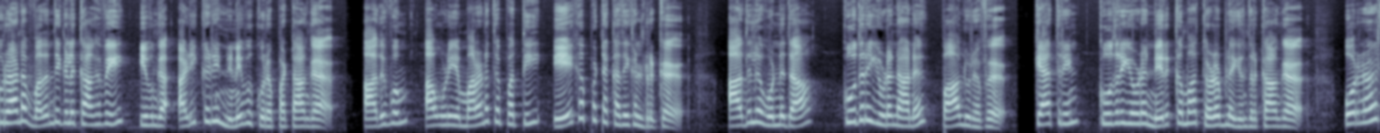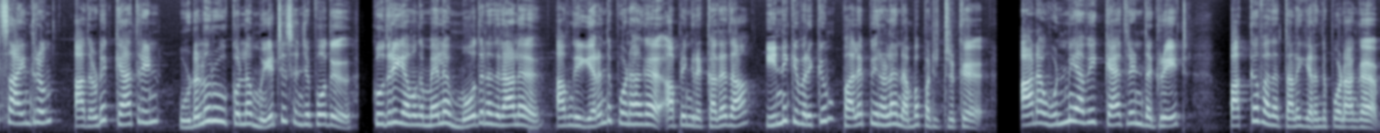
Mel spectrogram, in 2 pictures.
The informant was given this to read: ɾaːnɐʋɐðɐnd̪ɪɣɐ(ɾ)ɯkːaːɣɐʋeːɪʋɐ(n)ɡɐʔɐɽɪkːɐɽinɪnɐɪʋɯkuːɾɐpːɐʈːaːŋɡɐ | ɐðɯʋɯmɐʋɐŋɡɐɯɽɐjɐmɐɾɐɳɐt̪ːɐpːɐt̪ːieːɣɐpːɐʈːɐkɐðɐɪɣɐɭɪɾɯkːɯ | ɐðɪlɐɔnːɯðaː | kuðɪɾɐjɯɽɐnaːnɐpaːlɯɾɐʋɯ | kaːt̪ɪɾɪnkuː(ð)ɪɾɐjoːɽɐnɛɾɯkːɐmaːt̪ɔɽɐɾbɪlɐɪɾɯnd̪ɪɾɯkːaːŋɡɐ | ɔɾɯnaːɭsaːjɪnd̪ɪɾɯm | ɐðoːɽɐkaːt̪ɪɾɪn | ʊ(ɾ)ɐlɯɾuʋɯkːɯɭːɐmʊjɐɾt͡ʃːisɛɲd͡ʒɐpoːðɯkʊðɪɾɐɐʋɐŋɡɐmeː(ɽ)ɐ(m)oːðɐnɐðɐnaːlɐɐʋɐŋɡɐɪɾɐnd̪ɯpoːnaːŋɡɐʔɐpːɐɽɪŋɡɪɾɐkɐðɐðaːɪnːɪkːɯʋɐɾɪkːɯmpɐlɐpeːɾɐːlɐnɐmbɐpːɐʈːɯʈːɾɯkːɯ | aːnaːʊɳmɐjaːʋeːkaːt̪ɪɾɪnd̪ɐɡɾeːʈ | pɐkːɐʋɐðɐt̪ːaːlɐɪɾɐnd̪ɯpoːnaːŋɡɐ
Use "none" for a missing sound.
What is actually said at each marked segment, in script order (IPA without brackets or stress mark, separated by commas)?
ɭ, ŋ, ð, ɽ, l, m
